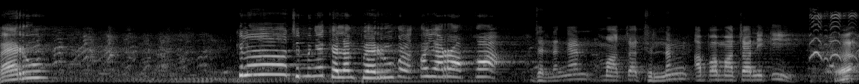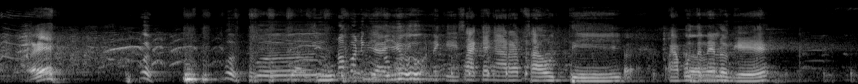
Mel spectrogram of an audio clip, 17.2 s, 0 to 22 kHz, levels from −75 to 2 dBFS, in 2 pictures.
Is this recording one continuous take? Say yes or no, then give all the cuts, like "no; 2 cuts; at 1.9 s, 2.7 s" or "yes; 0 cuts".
no; 1 cut; at 11.7 s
